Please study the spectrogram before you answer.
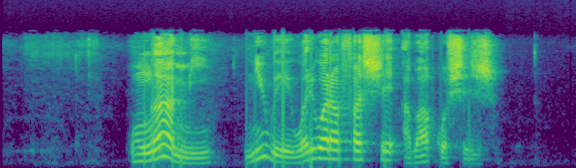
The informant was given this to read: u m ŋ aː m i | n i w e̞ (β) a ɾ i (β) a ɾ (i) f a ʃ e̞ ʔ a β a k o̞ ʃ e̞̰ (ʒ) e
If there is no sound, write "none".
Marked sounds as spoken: w, w, a, ʒ

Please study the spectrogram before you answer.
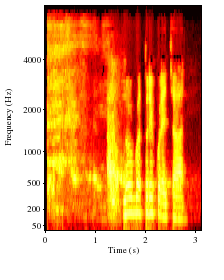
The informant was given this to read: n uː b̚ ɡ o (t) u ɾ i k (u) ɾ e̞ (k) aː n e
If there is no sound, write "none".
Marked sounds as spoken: t, u, c

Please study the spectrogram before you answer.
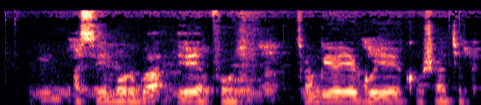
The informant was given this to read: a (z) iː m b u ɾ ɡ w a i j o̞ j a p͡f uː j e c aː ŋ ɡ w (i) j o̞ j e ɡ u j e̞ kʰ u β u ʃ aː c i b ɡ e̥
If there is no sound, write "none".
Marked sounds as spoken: s, i

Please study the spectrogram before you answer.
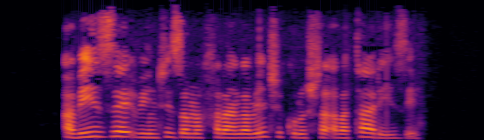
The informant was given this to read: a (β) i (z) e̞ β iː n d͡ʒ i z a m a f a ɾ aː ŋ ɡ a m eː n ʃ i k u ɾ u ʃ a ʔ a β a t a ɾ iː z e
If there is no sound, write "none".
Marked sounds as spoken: β, z

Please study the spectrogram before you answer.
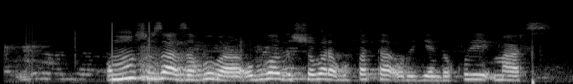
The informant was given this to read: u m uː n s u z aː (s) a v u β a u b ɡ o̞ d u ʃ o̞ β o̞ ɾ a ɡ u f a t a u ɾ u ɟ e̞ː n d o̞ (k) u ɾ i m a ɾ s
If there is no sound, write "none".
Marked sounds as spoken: z, k

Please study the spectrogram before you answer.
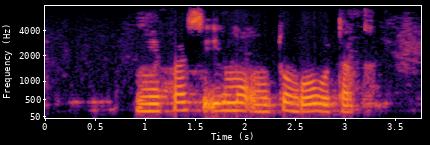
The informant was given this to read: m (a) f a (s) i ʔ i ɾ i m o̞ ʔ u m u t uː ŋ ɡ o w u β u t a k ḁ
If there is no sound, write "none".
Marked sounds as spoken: i, s

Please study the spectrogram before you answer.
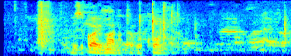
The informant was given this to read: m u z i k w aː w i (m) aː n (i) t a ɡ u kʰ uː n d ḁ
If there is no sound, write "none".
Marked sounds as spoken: m, a

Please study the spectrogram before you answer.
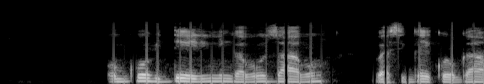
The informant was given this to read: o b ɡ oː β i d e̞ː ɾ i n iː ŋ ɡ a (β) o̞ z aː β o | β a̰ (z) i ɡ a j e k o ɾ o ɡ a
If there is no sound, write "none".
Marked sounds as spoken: β, s

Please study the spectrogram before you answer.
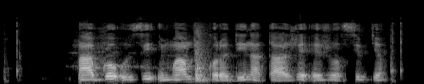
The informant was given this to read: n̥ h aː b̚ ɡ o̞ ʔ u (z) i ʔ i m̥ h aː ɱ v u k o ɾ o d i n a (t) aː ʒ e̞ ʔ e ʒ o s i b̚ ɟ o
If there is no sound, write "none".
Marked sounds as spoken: z, t

